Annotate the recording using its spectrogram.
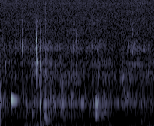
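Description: Faint, muffled underwater bubbling as a swimmer's plunge sends air bubbles rising, picked up by a submerged microphone, with a few small ticks and gurgles.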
